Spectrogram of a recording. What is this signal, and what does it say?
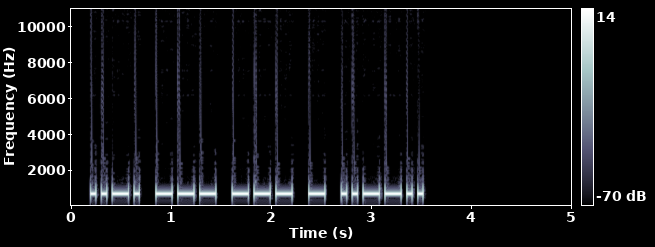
Morse code, heard as a keyed tone, about 23 wpm, 700 Hz. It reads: FOOT?
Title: Sentences from Top 500 Words and Abbreviations 22wpm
